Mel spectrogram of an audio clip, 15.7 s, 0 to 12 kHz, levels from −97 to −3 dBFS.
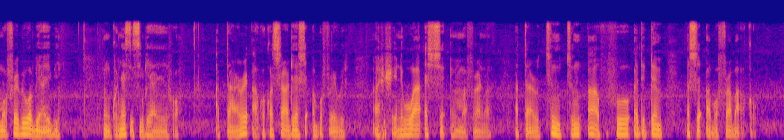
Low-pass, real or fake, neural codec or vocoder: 7.2 kHz; real; none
